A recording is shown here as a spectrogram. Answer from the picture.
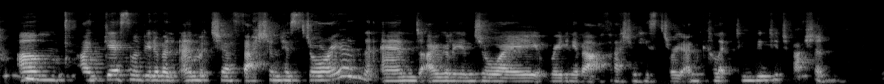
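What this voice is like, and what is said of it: Australian accent. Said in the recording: “As you can probably tell by the accent, I'm Australian”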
